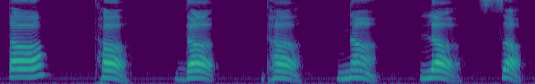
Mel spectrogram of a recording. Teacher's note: तो जो दंत को जीवा स्पर्श करती तो दंत ध्वनियाँ कहलाती हैं। इनके अंतर्गत आते हैं बच्चों त, थ, द, ध, न, ल, स।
